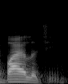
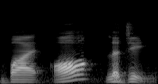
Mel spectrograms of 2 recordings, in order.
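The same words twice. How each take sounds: First: The syllable after 'bi' is not stressed. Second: The syllable after 'bi' is loud and stressed. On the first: The speaker calls it wrong. "Don't say biology" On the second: The speaker calls it right. "That first O becomes O and louder"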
